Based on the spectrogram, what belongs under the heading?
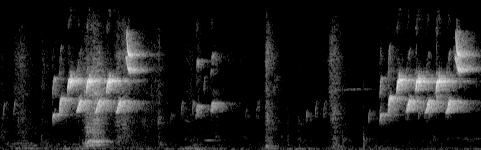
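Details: Song of a European goldfinch, recorded for teaching goldfinches and canaries: two fast, liquid trilled phrases of rapidly repeated high notes, separated by a few isolated chirps and faint clicks.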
